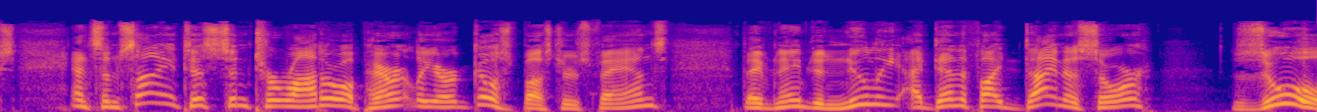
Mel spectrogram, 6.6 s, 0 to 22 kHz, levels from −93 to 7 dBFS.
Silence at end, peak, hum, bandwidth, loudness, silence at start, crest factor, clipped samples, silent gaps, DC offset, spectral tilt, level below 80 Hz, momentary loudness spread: 0 s; 0 dBFS; none; 10.5 kHz; -18 LUFS; 0 s; 18 dB; under 0.1%; none; under 0.1%; -4 dB/octave; -50 dBFS; 6 LU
